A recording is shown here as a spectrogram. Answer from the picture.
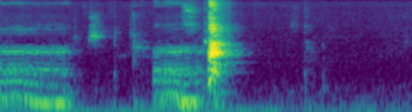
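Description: Dog holding a long, low vocal note that stops about three-quarters of a second in, then a short build-up and one sharp bark about two seconds in.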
